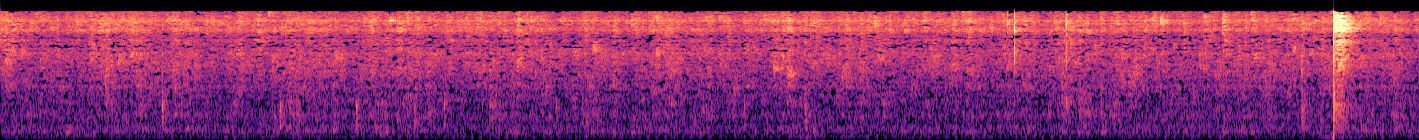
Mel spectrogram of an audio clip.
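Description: Faint scraping and light clicks of a screwdriver turning a stripped ("slek") screw out of a car's throttle body, over a steady background hiss. One sharp knock near the end.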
